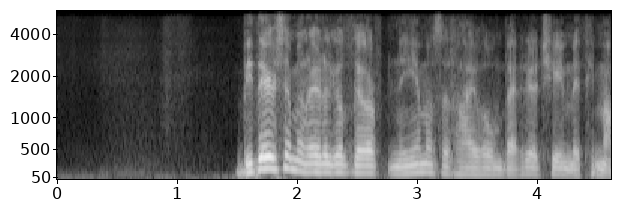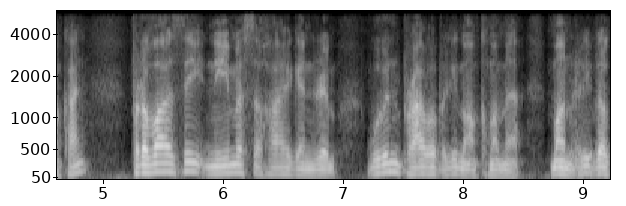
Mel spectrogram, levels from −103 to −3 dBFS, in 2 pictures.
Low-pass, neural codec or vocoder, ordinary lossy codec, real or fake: 5.4 kHz; codec, 16 kHz in and 24 kHz out, 0.4 kbps, LongCat-Audio-Codec, fine tuned four codebook decoder; none; fake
